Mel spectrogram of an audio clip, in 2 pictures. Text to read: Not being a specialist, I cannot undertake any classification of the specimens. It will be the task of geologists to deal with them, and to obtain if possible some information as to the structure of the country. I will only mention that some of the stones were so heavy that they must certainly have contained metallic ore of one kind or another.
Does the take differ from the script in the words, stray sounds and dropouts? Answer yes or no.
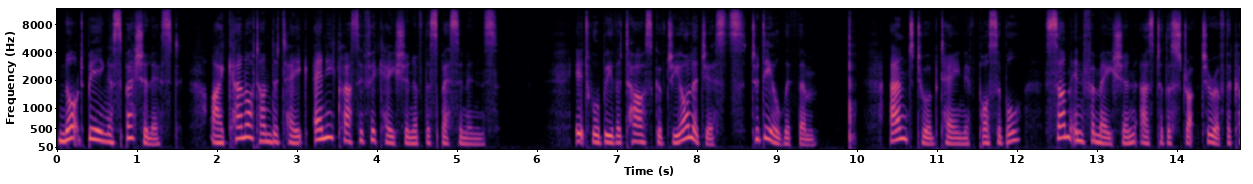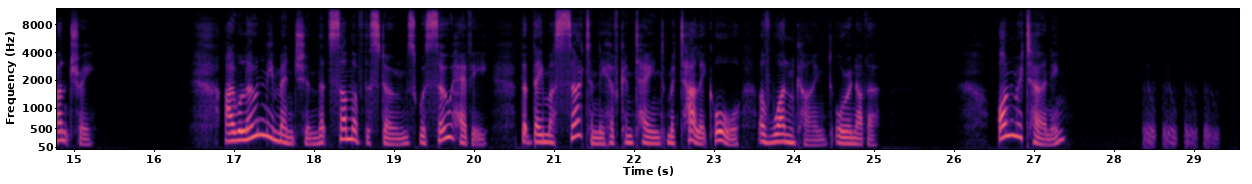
yes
